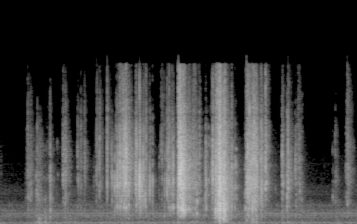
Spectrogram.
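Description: Foil wrapper of a Prizm basketball card pack crinkling and tearing as gloved hands handle and rip it open, in a run of crackly rustles that is loudest in the middle.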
